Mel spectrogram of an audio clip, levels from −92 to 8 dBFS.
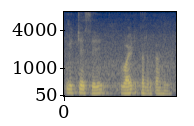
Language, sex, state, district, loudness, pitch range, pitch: Hindi, male, Chandigarh, Chandigarh, -19 LUFS, 115-125 Hz, 120 Hz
